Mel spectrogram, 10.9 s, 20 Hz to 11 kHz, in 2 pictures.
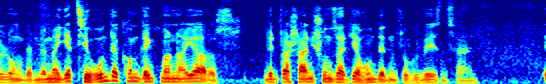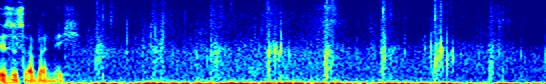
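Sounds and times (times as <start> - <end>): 
speech: 0.0 - 6.6
constant low noise: 0.0 - 10.9
footsteps walking uphill in hilly low-mountain country: 6.1 - 10.9.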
